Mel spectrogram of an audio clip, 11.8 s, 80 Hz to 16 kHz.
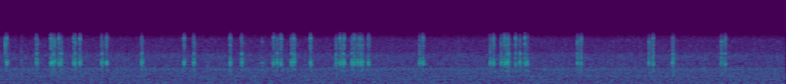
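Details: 1996 Honda Accord LX, manual: sharp light clicks about two a second, sometimes paired, over a low steady engine rumble; owner asking what the clicking noise is.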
